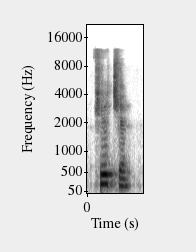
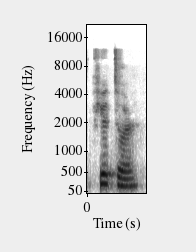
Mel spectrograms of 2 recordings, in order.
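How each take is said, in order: First: Future with a ch, FYOO-cher; correct pronunciation. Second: Future with a hard t, FYOO-toor; student's mispronunciation. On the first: Shown as a demonstration. Teacher giving the glide chew, future correctly pronounced. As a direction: soften the t of future to ch. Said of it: "The correct pronunciation is". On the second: Retold or imitated. Teacher showing how the student said future, mispronounced. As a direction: keep a plain t in future. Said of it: "the student pronounced this as".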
